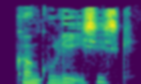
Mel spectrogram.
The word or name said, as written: congolesisk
